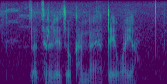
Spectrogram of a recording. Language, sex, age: Venda, male, 34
